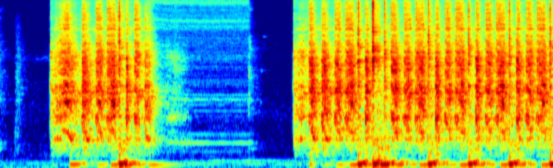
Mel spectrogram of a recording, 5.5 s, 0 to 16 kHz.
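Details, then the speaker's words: 1980s 1000cc BMW engine in a homemade mini trophy truck go-kart, air flow meter hose bypassed to rule out a lean-causing leak. Cranks, catches, then runs lumpy with pops and fireballs, seeming rich; not fixed: rough running. "seems uh rich doesn't it fireballs [Music] i'm gonna say it's not fixed"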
